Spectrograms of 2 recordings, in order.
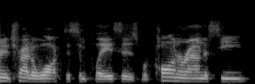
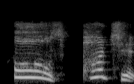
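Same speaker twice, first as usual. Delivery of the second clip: screaming, high and loud; 5 dB louder than usual. Retelling pushing a stuck van: imitating Coach Rule screaming. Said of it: "Coach is just screaming".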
